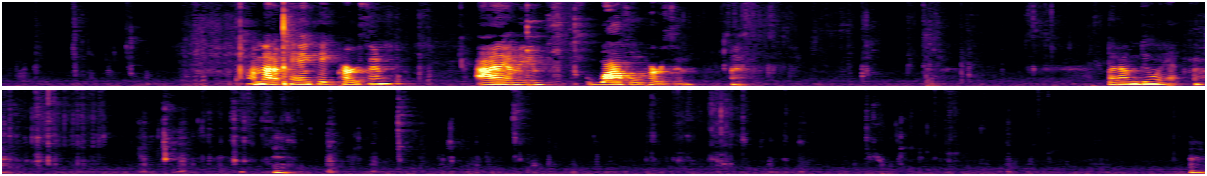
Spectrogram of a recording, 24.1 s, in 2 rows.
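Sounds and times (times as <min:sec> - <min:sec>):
crunchy chewing: 0:07.1 - 0:11.0, 0:12.0 - 0:23.8.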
